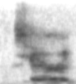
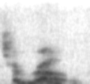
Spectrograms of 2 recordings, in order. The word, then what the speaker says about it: tarot: Is it a terret card? It's not I've only heard tarot card. Yeah, from uneducated individuals. It's tero.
